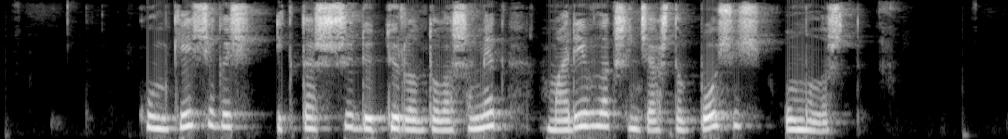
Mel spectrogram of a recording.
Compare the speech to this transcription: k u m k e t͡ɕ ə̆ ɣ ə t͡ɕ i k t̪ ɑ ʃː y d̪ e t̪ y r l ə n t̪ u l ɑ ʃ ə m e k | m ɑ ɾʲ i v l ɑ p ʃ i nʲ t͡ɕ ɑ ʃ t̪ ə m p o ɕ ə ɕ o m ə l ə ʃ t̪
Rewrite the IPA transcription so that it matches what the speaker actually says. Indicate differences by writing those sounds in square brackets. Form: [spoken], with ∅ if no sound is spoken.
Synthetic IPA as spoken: k u m k e t͡ɕ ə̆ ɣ ə t͡ɕ i k t̪ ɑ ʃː y d̪ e t̪ y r l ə n t̪ [o] l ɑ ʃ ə m e k | m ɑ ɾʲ i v l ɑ [k] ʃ i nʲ t͡ɕ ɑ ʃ t̪ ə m p o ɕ ə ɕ [u] m ə l ə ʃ t̪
